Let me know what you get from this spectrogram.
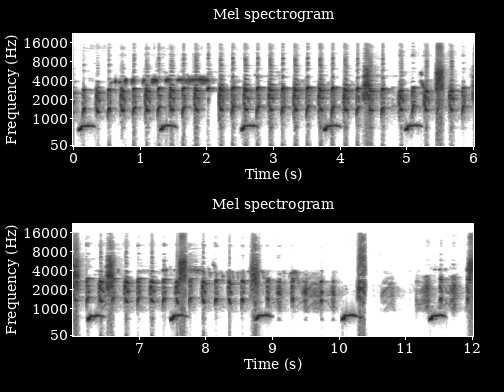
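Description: A rapid, even series of chipping bird calls, about seven a second, with a lower hooting note repeating about once every second and a quarter; the calling breaks off briefly near the end.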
